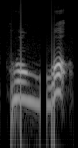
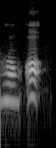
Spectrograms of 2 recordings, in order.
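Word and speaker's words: 本を: Hong wo yonde kudasai. Hong wo yonde kudasai. Ya, ini O-nya bukan hong o, tapi hong wo pakai W depannya ya.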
